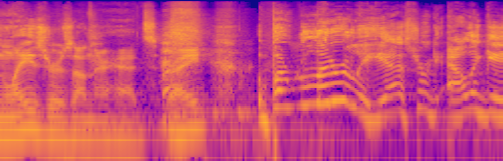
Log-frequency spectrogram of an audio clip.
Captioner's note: laugh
